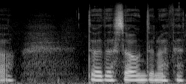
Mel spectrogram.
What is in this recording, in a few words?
"sownd", Welsh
